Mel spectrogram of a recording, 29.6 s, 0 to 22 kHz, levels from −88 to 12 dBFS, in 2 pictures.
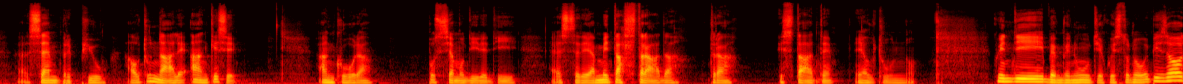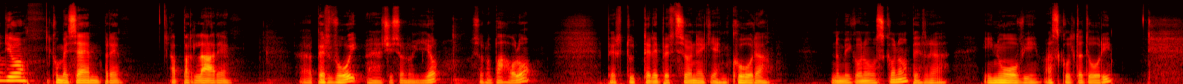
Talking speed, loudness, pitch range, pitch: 100 wpm, -28 LUFS, 85-100 Hz, 90 Hz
